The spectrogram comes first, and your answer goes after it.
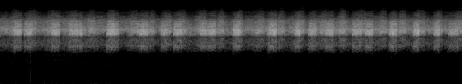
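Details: Midsummer cicada chorus recorded in a pine forest in Greece, a shrill, steady rasping drone with loose, uneven throbbing in loudness and nothing else audible.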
